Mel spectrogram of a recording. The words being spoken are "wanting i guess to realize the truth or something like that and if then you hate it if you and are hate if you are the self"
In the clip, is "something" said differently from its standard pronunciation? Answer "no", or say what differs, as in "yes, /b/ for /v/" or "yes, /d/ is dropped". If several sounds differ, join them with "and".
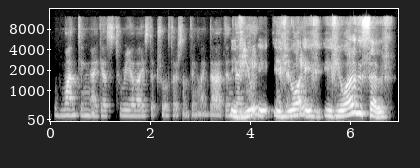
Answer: no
